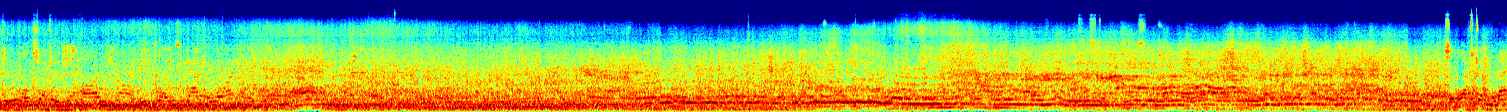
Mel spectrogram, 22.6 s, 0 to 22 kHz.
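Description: A pack of dirt late model race cars' V8 engines racing at speed round a dirt oval, the engine note rising and falling as the cars pass through the turns and down the straights.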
